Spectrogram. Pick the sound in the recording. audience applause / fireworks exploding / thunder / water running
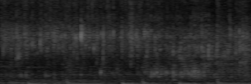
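water running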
